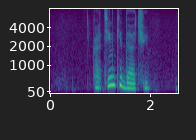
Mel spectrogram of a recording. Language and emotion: Russian, neutral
